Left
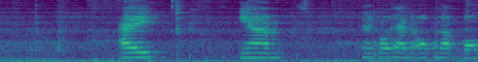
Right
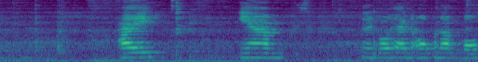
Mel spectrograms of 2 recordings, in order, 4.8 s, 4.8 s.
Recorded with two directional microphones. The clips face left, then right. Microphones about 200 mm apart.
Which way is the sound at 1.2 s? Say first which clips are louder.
Left 3 dB; 15° left (ahead or behind).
